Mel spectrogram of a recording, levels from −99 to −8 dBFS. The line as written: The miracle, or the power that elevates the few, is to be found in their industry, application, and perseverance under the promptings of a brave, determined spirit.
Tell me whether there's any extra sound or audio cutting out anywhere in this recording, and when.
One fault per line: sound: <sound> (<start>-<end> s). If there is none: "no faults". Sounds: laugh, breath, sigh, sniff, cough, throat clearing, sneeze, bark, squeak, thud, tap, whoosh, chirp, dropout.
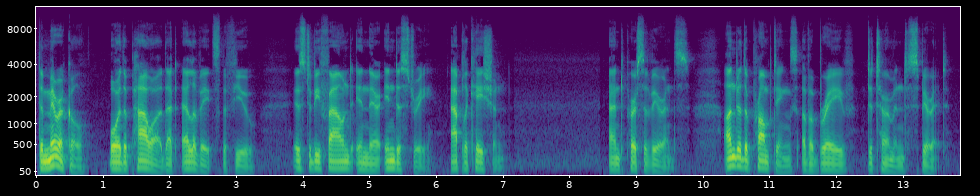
no faults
